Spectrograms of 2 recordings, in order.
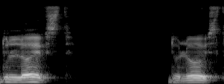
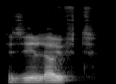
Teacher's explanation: А умляут и у читается как ой.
